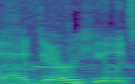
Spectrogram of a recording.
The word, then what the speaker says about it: Hedera helix: It's the Hedera Helix, or what you would call the Hedera Helix, which is the correct way to say it.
